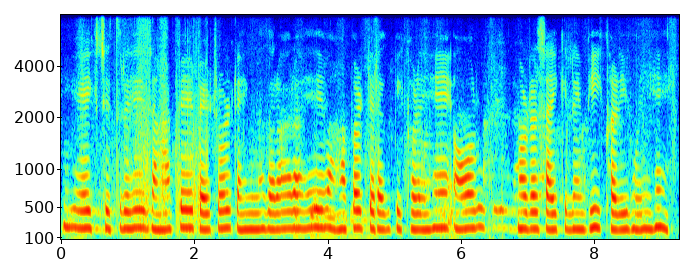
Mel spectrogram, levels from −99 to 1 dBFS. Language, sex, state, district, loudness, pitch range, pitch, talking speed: Hindi, female, Madhya Pradesh, Bhopal, -15 LUFS, 210-230 Hz, 220 Hz, 155 wpm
